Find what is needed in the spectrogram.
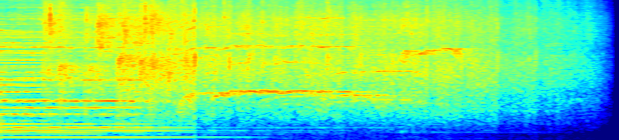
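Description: The live band's final chord rings out, its bass note held for a couple of seconds before dying away, while audience applause swells from about a second in. A held high tone sounds over the clapping in the middle, and everything fades out near the end.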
